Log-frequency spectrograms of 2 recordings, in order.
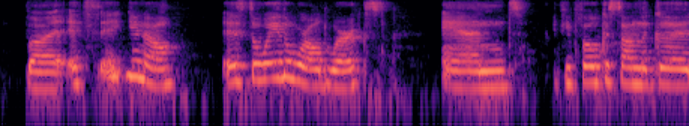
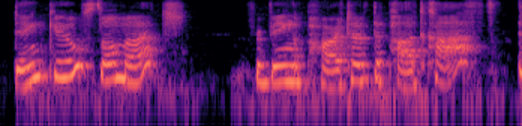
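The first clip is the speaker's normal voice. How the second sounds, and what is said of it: Unidentifiable put-on accent. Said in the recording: “Don't know what accent that was.”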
